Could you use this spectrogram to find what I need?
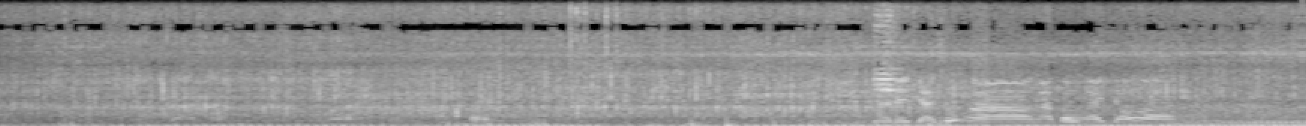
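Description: A motorbike engine rumbles steadily nearby.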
